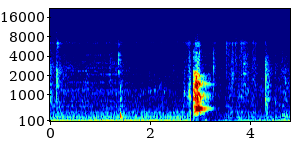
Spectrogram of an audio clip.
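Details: Tonka, a pet Alaskan Malamute, asks for a share of french toast indoors: a single short, harmonic woof-like vocalization near the middle, rising then falling quickly, over a steady low room hum with faint music.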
